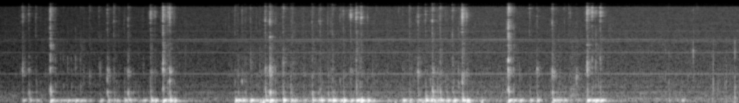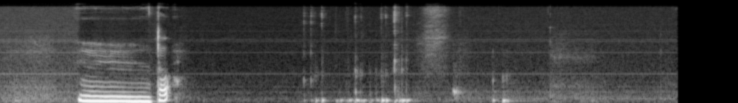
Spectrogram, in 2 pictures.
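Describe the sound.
Rapid typing on a computer keyboard while doing a web search: bursts of crisp key clicks that pause and resume, with a person talking over parts of it.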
